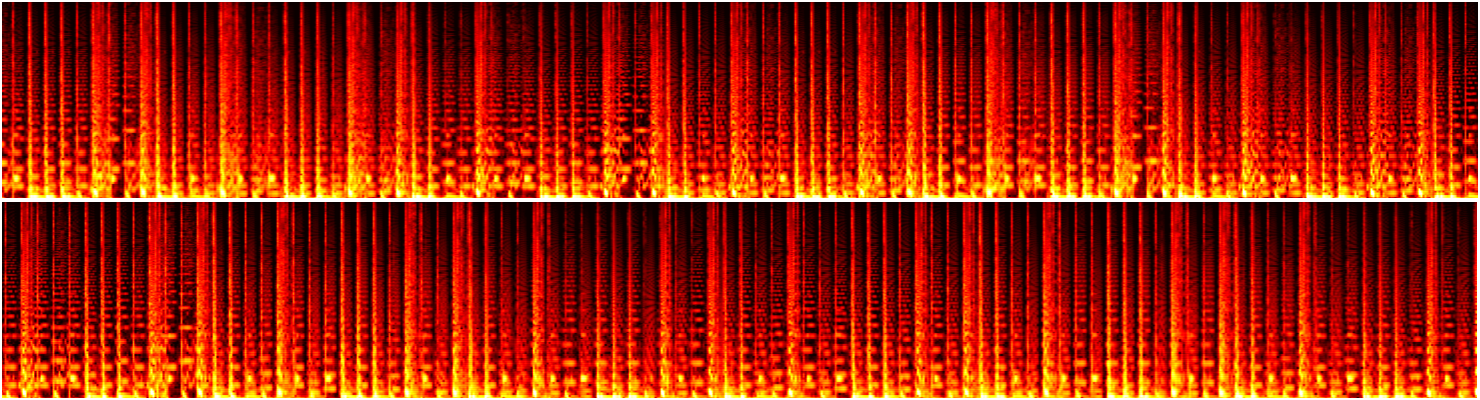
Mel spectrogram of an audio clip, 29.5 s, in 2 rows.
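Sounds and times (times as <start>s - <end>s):
hyper aggressive SID chip synth: 0.0s - 29.4s.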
